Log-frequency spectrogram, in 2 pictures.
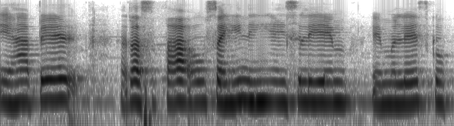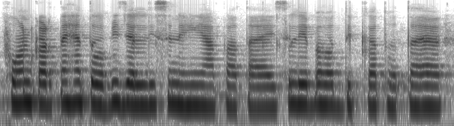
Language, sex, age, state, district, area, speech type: Hindi, female, 45-60, Uttar Pradesh, Prayagraj, rural, spontaneous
